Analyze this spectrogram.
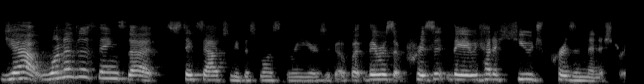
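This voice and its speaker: A woman with an American accent, somewhat breathy, at a moderate pace with ordinary pitch variation. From Virginia (Mechanicsville, Hanover County). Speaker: student writer. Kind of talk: casual interview chat.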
